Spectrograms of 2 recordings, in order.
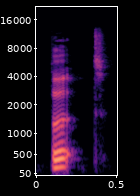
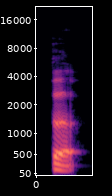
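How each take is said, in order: First: The word ends with a clearly released T. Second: The word ends with a glottal stop. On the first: "rather than saying but" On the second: "we say but ... This is known as a glottal stop"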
